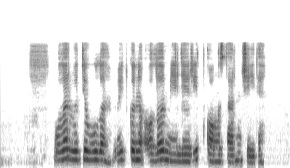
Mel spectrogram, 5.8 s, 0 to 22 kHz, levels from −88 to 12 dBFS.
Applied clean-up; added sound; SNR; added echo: none; none; none; none.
